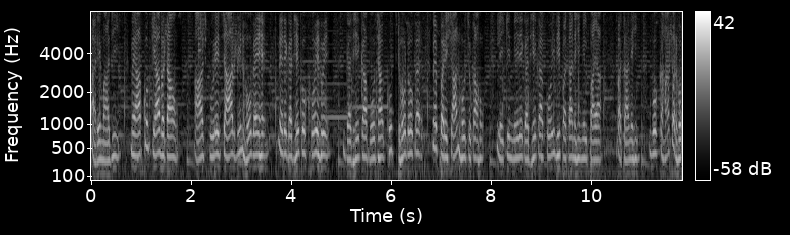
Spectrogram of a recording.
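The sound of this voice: A woman speaks at a fairly quick pace in a cartoonish character voice. Clear music plays in the background.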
